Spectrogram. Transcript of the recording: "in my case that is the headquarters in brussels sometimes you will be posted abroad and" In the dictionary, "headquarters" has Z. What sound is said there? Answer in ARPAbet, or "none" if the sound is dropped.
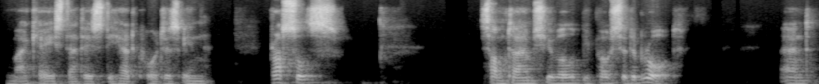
Z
